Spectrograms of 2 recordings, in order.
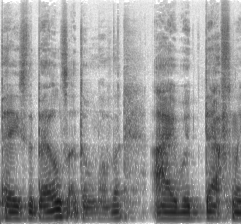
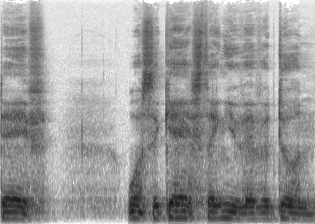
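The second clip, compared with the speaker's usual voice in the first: put-on northern English accent. Hosts acting out how a question from Richard should sound; imitating Richard, Northern English accent. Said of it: "asked in a Northern English accent".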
